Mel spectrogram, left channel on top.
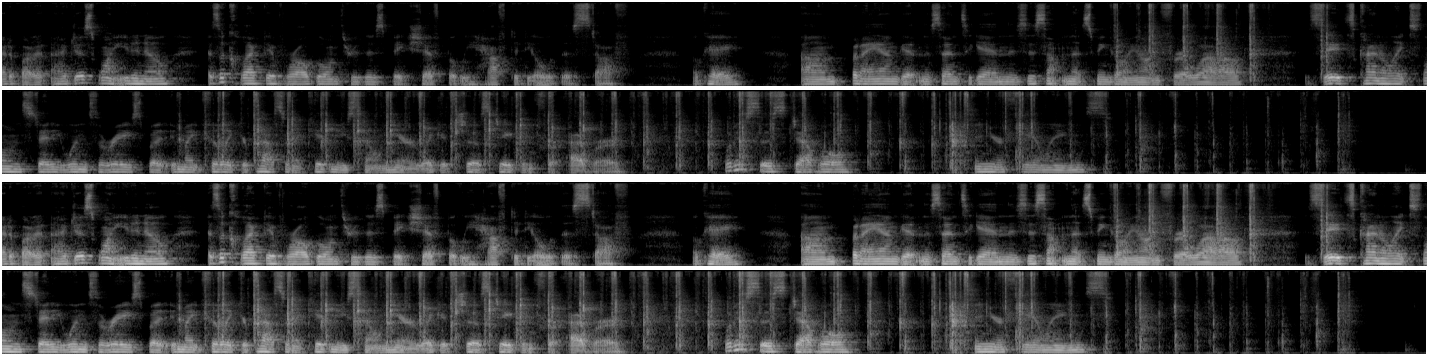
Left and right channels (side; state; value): left; quieter; 6.3 dB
